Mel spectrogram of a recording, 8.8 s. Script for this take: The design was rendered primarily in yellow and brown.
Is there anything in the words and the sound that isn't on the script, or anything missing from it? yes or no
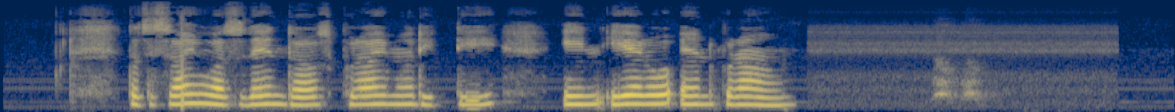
yes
